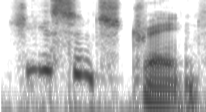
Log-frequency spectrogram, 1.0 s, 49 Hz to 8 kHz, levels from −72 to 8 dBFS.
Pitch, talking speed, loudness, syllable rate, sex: 145 Hz, 175 wpm, -18 LUFS, 4.1 syllables/s, male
